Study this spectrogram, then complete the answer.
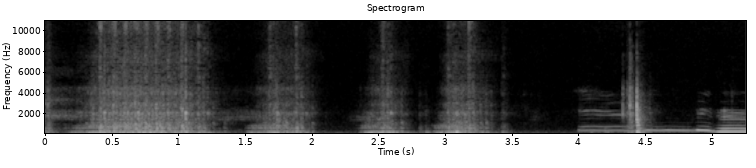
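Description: American Home sewing machine stitching across fabric in short loud bursts, four separate runs of whirring motor with pauses between, followed by a lower steady hum and faint clicks.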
